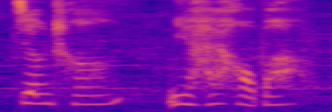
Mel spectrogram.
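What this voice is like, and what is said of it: Quiet, hushed question. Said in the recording (Chinese): “小声地问”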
